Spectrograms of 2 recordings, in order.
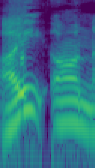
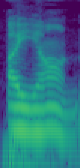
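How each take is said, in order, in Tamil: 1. இரண்டு சொற்களும் தனித்தனியாக சொல்லப்படுகின்றன. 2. இரண்டு சொற்களும் சேர்ந்து ஒன்றாக சொல்லப்படுகின்றன.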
